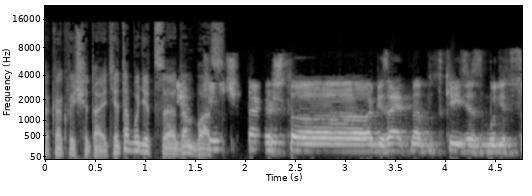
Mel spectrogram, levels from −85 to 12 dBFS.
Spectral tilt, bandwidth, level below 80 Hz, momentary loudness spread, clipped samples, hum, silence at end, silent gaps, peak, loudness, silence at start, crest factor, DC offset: -4 dB/octave; 15 kHz; -50 dBFS; 5 LU; under 0.1%; none; 0 s; none; -4 dBFS; -18 LUFS; 0 s; 16 dB; under 0.1%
